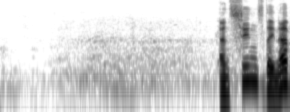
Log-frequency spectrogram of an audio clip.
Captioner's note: laughter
